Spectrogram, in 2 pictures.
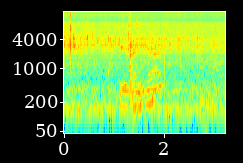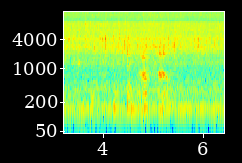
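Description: Country fried potatoes crisping in a hot pan give a steady, close sizzle with scraping stir sounds partway through, and a few brief spoken words sit over the frying.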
